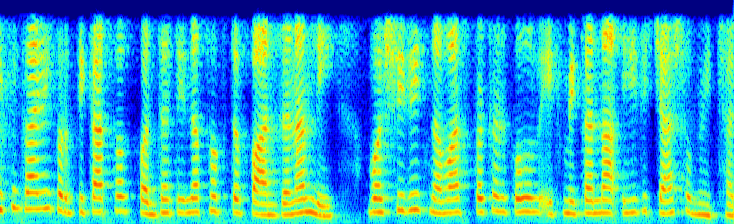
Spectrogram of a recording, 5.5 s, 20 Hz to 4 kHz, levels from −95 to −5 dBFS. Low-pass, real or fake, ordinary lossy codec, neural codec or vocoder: 3.6 kHz; fake; AAC, 32 kbps; codec, 24 kHz, 0.9 kbps, WavTokenizer, large speech release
